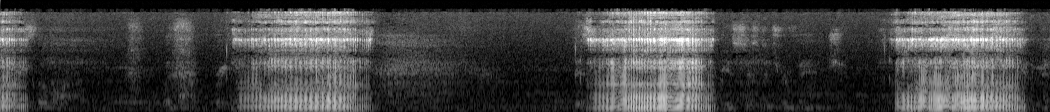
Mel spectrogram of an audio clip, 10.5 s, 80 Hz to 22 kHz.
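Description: Loud, deep, vibrating snores about every four seconds, roughly 18 a minute, with quiet pauses between.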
